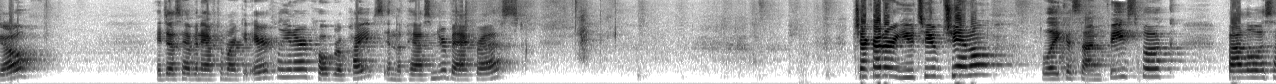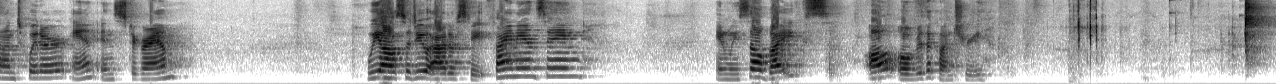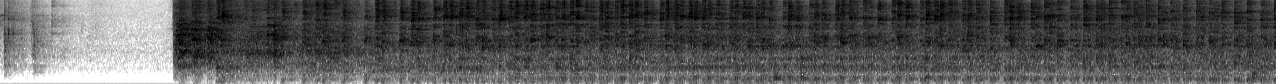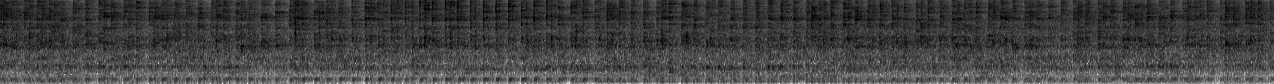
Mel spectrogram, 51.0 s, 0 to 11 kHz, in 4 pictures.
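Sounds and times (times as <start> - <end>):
motorcycle engine idling: 27.3 - 51.0.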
